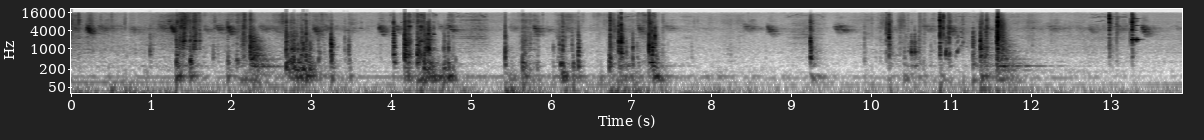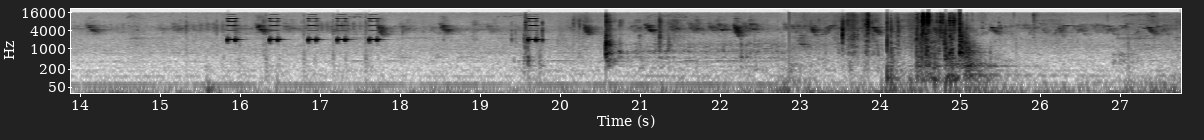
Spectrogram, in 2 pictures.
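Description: Control panel of a Toshiba AW-42SC top-loading washing machine beeping as its buttons are pressed: one short beep, then a run of five quick beeps, then one more. Before and after the beeps come knocks and thumps of handling at the machine; the loudest come near the end.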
